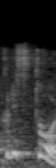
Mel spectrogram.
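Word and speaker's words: Χριστός: 그리스도 라는 단어는 요 헬라어 구요 오해가 바람들은 크리스토 이렇게 발음이 됩니다 미션 해볼까요 여러분 히브리 옵니다 아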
